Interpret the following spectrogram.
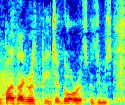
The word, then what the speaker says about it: Pythagoras: you ask your mathematics teacher must do the pitagoras and are we going to do petag gorus go shut up FR pagor years later I discovered he meant P Pythagoras he used to pronounce pineapple upside down cake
